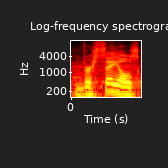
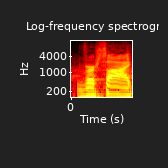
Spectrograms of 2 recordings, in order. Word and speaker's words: Versailles: It's pronounced Versailles, Kentucky, for those of you not from Kentucky, not Versailles, Kentucky. I did not get it wrong. That's just how it is in Kentucky.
